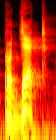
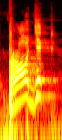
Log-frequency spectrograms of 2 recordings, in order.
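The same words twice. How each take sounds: First: Pro-JECT, weight on JECT; second-syllable stress. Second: PRO-ject, high on PRO; first-syllable stress. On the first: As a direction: verb "project" with a light first syllable. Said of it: "the stress shifts from the first syllable to the second". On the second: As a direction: noun "project" with the first syllable punched. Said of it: "the stress is on the first syllable". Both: Shown as a demonstration.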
